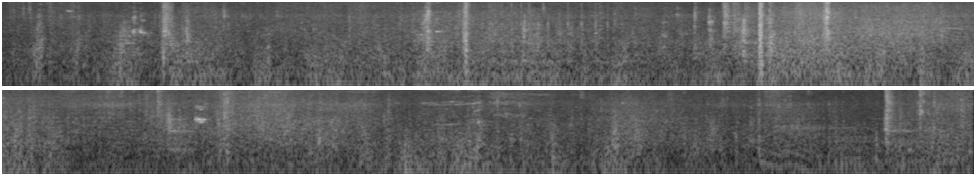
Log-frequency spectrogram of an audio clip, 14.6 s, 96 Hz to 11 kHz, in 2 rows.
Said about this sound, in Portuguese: Aquela que seria uma travessia de 1h40 acabou por se tornar bem mais longa, dadas as condições do mar e algumas falhas nas burocracias na capitania de Puerto Ayora.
